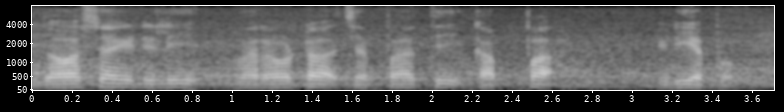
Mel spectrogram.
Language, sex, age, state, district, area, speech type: Malayalam, male, 30-45, Kerala, Idukki, rural, spontaneous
